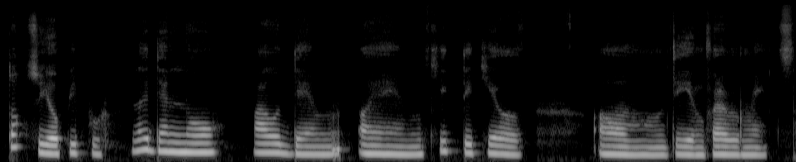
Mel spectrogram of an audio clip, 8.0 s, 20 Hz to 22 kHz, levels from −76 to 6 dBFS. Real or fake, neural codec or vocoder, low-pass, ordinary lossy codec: fake; autoencoder, 48 kHz, 32 numbers a frame, DAC-VAE, trained on Japanese speech; 19.8 kHz; none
